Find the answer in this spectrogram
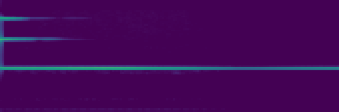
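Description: The lingering ring of a struck chime: one high, pure tone slowly fading, with a slight swell again near the end.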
